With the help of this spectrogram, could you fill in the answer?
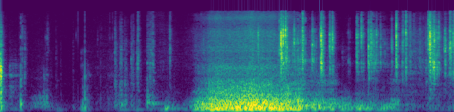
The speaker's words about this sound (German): Genau, der Schlüssel liegt in meinem Handschuhfach, da greife ich jetzt einmal kurz rüber.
